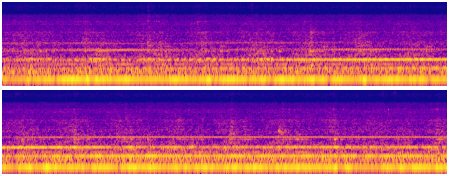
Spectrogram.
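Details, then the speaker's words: Whirlpool Duet front-loader washer after the fix for long drain, error codes and a locked door; the owner suspects overheating from long pump runs caused the error: drain pump gives a steady even hum, no rattling or grinding, water draining with force. Normal drain pump operation; problem appears solved. "I've got to say, it looks like the problem is solved, and I really won't know till I run this for several days, but I can tell with the force that the water is draining out, it's working much better."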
